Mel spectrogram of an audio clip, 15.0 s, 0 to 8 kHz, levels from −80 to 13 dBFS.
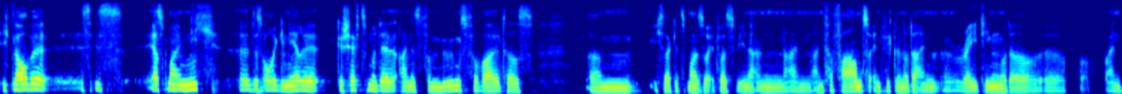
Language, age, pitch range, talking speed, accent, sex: German, 40-59, 115-140 Hz, 115 wpm, German, male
